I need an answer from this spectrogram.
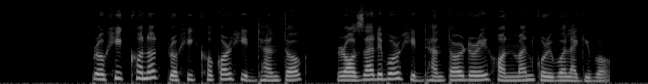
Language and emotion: Assamese, neutral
